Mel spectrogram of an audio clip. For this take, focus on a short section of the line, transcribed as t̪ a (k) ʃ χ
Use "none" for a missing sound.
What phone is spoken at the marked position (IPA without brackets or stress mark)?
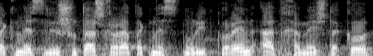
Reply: none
